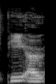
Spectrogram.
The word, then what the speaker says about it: Poelchau: We've got Dorothy, I think, Polchau. I think that's how you say it. It's Poelchau. And Harold Polchau.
